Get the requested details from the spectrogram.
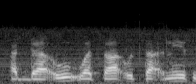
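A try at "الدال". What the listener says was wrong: Ad-dal, bukan ad-da'u ya. Kalau ad-da'u itu penyakit. Ad-dalu, ad-dal.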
